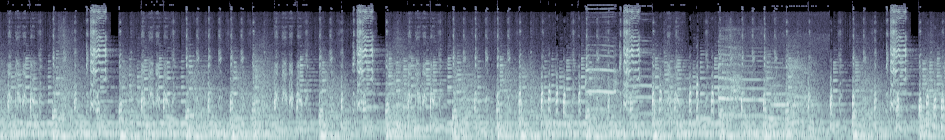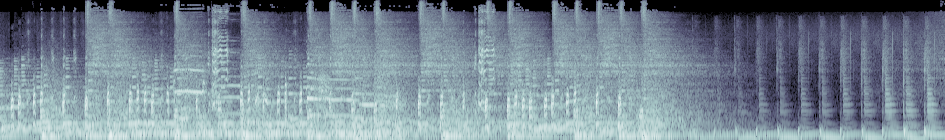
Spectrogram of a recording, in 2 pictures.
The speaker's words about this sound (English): is a test of character if you like chicken opera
